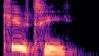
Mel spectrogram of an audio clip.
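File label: "cutie", British English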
